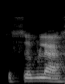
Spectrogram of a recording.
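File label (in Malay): "kesebelas", Malay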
